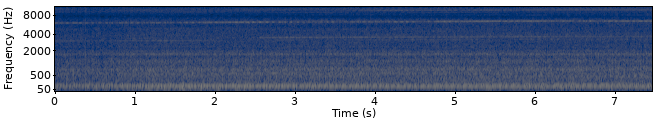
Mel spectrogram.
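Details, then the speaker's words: Bosch WAE24364GB washing machine after a new motor was fitted, on a live wash test at high spin, around 400 to over 500 rpm: steady low hum with a faint high whine, drum spinning smoothly and tripping nothing, a normal spin. "All right, let's see how it gets those on the high spin. It's about 400, I think. Name is Jack or Jack's and Jack's Bosch. It's above 500 now. It's not tripping anything."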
